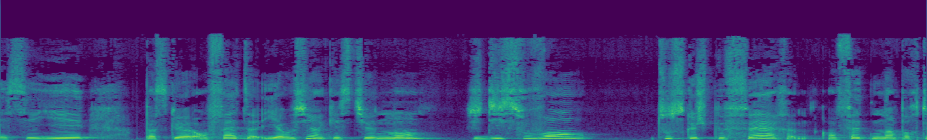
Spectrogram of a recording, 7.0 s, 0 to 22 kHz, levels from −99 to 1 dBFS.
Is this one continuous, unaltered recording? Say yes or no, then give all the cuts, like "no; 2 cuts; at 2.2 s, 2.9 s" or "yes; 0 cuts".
yes; 0 cuts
